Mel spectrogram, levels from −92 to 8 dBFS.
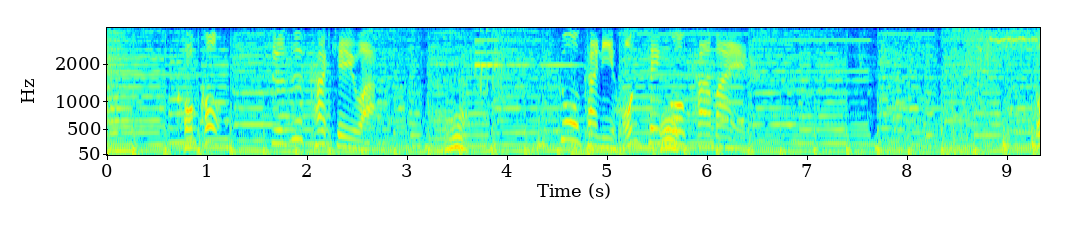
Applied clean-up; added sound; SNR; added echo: none; none; none; none.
